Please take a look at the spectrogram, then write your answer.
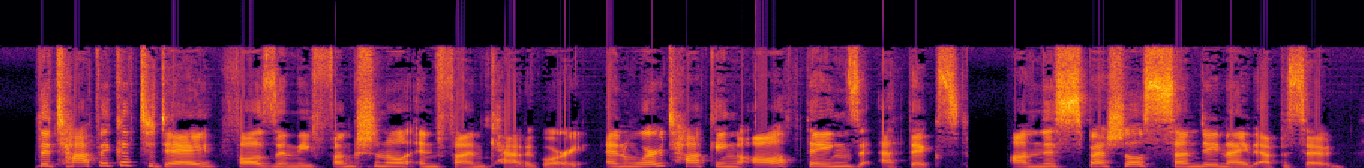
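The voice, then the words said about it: Thick Southern American accent. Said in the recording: “one of the most gracious and kind Southern women I know, although my accent may be slightly a bit thicker”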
